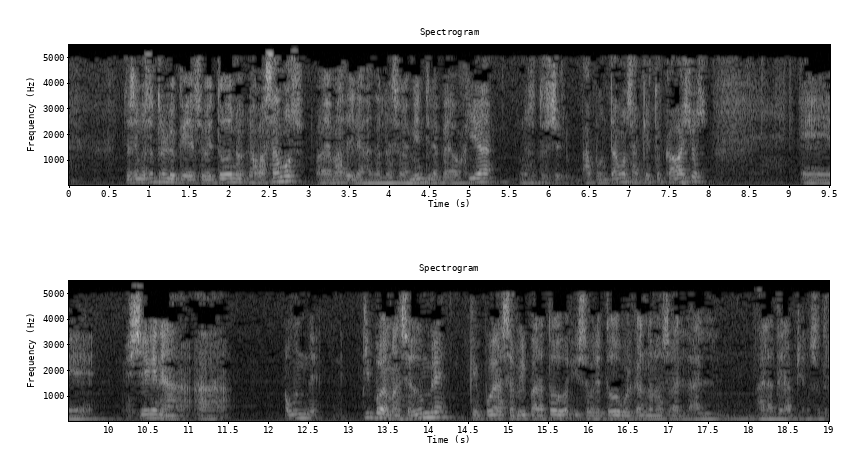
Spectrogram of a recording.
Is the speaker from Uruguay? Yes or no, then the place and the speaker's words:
yes; Uruguay; now in Ecuador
